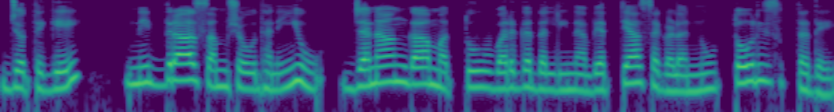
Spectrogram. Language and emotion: Kannada, neutral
